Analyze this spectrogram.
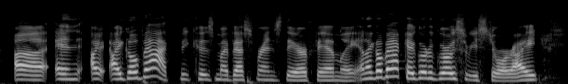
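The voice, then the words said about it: Slight East Coast American accent. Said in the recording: “I'm from the East Coast, actually ... I grew up on the East Coast. ... I could tell by your accent. ... Yeah, a little bit”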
